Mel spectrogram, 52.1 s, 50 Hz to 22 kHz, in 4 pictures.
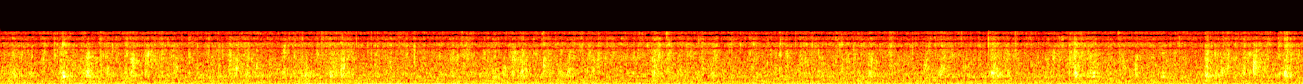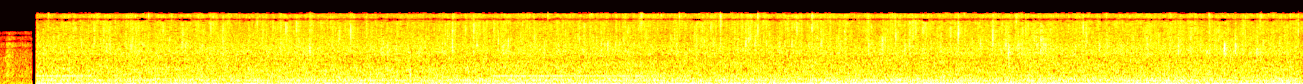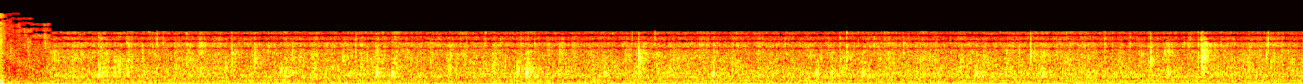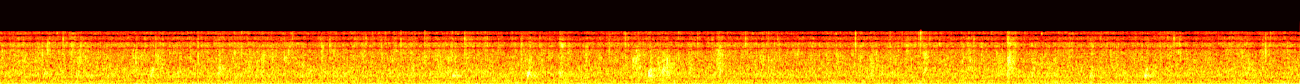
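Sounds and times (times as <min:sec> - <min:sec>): thin quiet rain: 0:00.0 - 0:52.0
heavy rain crackling: 0:13.3 - 0:52.0
low rumble: 0:13.4 - 0:26.2.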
